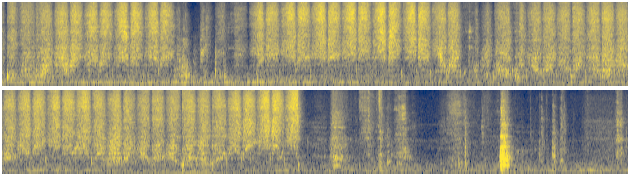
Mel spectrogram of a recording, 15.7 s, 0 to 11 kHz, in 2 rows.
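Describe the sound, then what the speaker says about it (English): Folded sandpaper rubs back and forth on the tailplane of an FW190 warbird replica model in fast, steady close strokes for about eleven seconds, then gives way to a few quieter scrapes and taps. "just use my sandpaper like that, and just I folded that over"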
